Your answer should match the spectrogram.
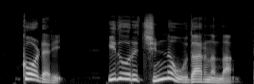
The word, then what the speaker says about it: கோடரி: கோடாலி அப்படின்னு சொல்றது சரியா இல்ல கோடரின்னு சொல்றது சரியா? சரியான பதில் கோடரி.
